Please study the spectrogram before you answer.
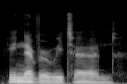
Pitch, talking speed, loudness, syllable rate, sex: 90 Hz, 140 wpm, -18 LUFS, 5.8 syllables/s, male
